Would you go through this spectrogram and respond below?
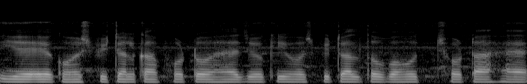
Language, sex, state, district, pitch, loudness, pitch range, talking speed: Hindi, male, Bihar, Araria, 120 Hz, -32 LUFS, 115-120 Hz, 145 wpm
